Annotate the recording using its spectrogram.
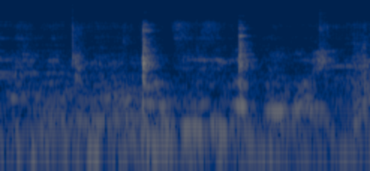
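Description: Metal spoon clicking against a ceramic bowl of rice a few times. One sharp click about a second in is the loudest.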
